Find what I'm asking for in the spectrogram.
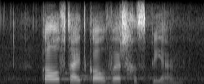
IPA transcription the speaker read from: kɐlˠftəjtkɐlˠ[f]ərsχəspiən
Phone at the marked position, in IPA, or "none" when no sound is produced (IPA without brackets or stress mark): v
